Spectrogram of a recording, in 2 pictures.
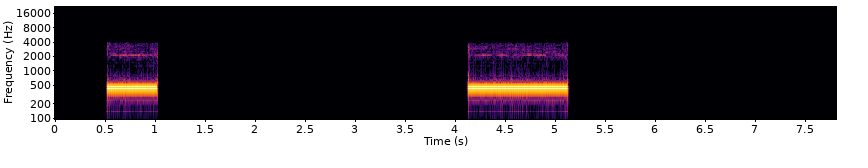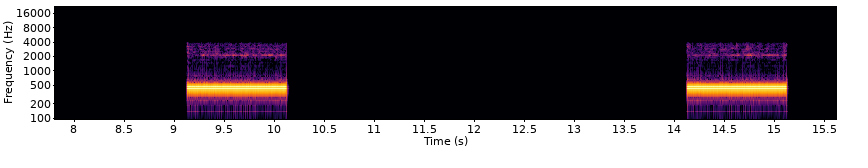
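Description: Telephone busy signal after a call fails to connect: four steady, mid-pitched tone bursts, each about one second long, separated by long gaps of silence.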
